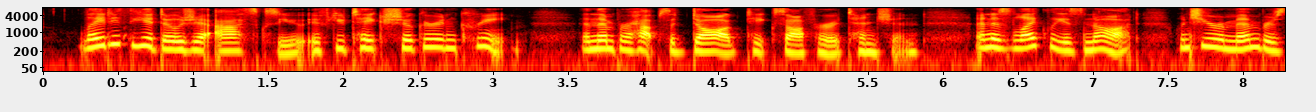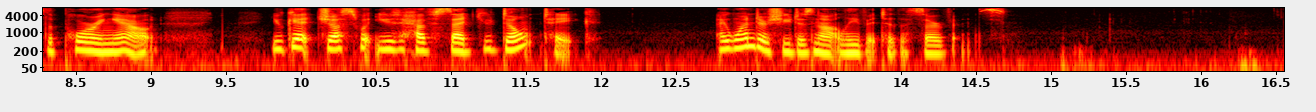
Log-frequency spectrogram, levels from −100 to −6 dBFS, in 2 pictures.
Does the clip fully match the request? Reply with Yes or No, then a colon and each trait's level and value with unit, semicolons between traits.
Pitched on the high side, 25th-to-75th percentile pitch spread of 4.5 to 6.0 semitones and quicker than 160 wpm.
Yes: high, 235 Hz; average, 4.8 semitones; average, 180 wpm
